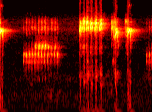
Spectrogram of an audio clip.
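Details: Sunbird lure call from Sukabumi, Pajampangan, used to attract birds: a sharp high note, then a buzzy rattling trill with a thin upper band, followed by fast bright chattering notes and a few sharp squeaks.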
